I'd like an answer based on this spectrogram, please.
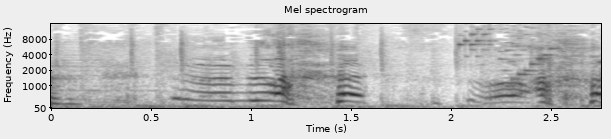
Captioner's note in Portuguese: Morrendo de rir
